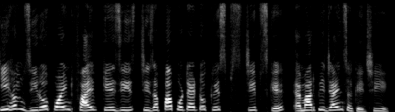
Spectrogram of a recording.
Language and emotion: Maithili, neutral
